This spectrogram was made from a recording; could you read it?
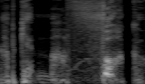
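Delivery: slow, drawn-out whisper under the breath. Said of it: "Oh, you would whisper".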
